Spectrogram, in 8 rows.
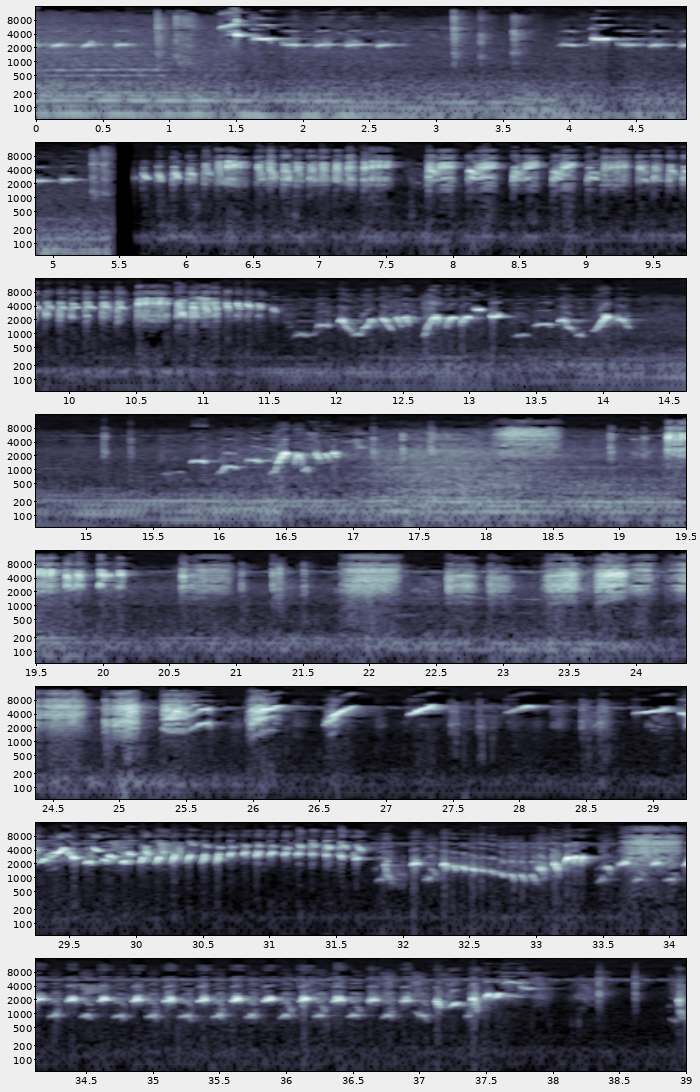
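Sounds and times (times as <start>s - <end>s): bird singing varied song: 0.0s - 39.0s.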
